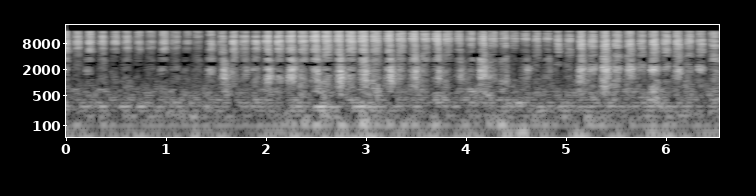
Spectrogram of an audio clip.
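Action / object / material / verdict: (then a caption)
scrape / pencil on a paper sheet / paper / none. An orange colored pencil rubs a flat printed paper coloring sheet in fast rasping strokes on the crown. It makes a steady run of about three dozen short, bright, scratchy strokes with almost no low end and no ring between them.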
